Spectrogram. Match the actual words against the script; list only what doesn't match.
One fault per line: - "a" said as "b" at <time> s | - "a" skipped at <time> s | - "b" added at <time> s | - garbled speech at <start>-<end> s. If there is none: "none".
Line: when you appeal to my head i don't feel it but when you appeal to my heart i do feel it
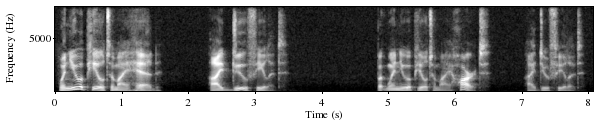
- "don't" said as "do" at 2.5 s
